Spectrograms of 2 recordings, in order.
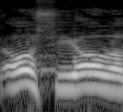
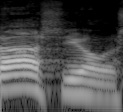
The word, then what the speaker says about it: Osceola: So it's pronounced Osceola locally, but us folks who don't live in the area call it Osceola.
